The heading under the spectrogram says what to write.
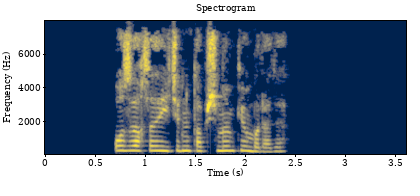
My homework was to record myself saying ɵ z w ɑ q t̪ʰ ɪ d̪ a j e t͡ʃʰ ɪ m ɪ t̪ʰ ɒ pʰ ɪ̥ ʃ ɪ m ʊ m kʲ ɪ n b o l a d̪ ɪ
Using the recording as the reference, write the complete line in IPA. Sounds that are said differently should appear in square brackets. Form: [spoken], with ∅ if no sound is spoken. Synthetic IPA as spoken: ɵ z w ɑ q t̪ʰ ɪ d̪ a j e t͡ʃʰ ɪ [n] ɪ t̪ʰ ɒ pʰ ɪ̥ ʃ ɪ m ʊ m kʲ ɪ n b o l a d̪ ɪ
